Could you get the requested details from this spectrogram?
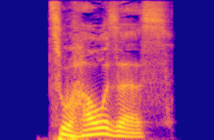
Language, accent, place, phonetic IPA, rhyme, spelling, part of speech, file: German, Germany, Berlin, [t͡suˈhaʊ̯zəs], -aʊ̯zəs, Zuhauses, noun, De-Zuhauses.ogg
- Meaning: genitive singular of Zuhause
